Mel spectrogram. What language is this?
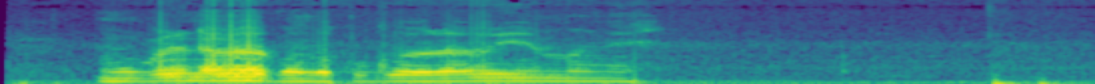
Kinyarwanda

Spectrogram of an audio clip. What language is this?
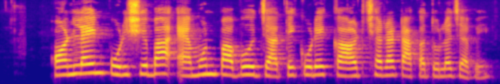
Bangla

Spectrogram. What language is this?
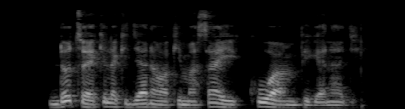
Swahili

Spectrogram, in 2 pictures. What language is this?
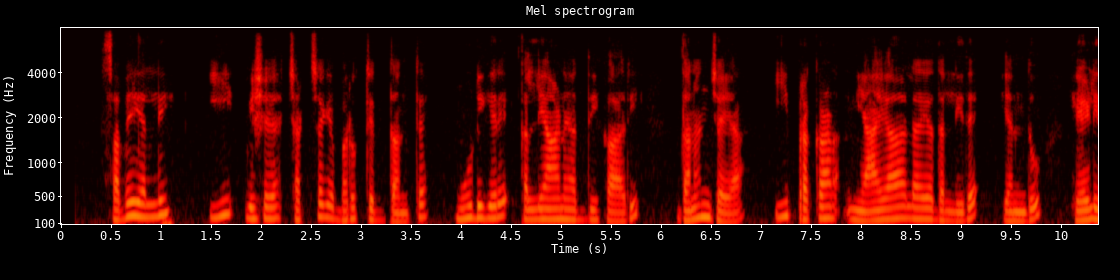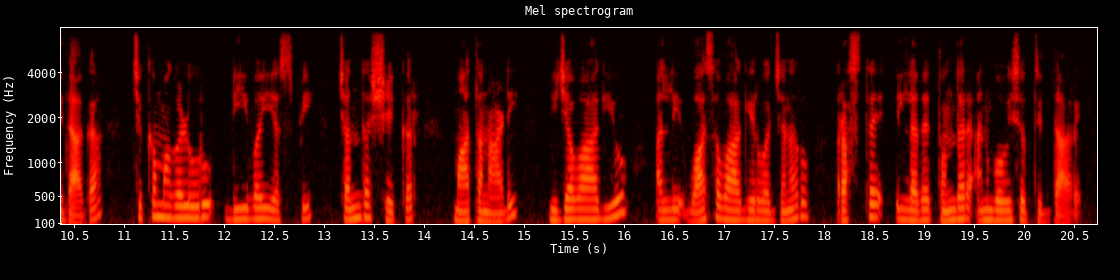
Kannada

